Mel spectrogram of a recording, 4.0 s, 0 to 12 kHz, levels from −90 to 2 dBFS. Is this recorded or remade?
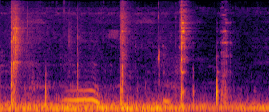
remade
